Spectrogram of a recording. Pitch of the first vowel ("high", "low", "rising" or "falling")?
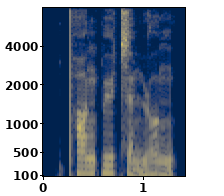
high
